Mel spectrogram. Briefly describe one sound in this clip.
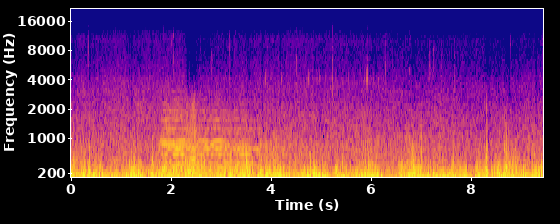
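Strong wind gusts roar steadily outdoors.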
